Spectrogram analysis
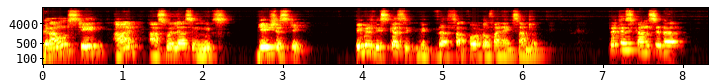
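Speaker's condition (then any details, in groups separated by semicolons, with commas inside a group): No condition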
